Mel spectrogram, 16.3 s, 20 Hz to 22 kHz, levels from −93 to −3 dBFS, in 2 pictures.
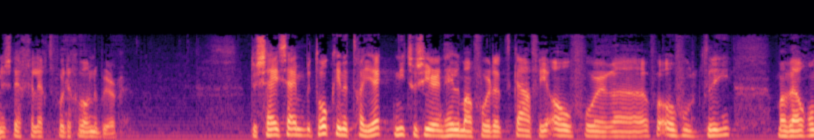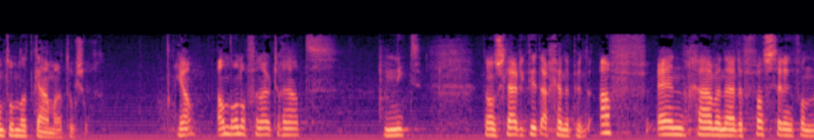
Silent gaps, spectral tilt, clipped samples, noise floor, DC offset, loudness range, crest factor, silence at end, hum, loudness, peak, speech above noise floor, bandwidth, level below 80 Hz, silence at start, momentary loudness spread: none; -5.5 dB/octave; under 0.1%; -43 dBFS; under 0.1%; 8 LU; 20 dB; 0 s; none; -19 LUFS; 0 dBFS; 25 dB; 8.2 kHz; -46 dBFS; 0 s; 16 LU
